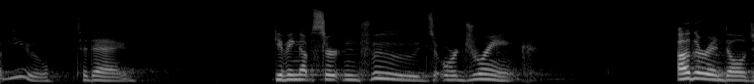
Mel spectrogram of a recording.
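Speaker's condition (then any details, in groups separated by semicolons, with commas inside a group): No condition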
